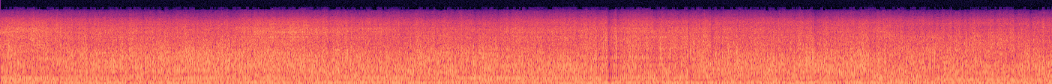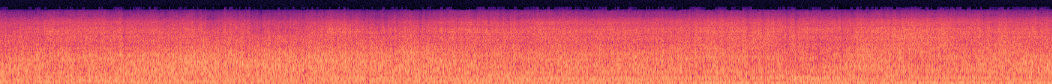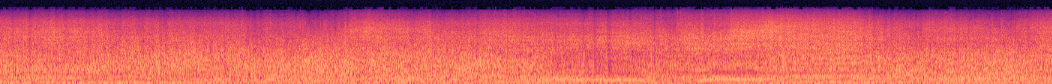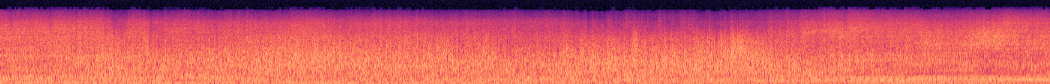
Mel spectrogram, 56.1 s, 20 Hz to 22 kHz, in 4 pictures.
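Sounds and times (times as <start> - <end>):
motorcycle engine running: 0.0 - 56.0
wind noise on microphone: 0.0 - 56.0.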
